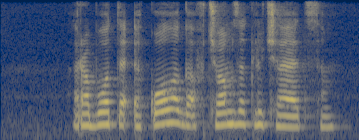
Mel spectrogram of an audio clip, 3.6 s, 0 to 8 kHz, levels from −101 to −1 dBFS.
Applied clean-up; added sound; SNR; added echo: none; none; none; none.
